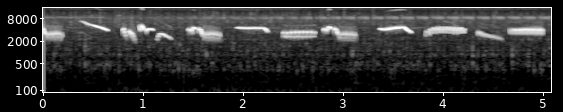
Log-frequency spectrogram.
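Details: A Javan bush lark in a basic aviary sings a full, varied strophe: short twisting chirps alternating with sustained buzzy notes and clean level whistles, each phrase separated by brief pauses, with a faint high background tone.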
